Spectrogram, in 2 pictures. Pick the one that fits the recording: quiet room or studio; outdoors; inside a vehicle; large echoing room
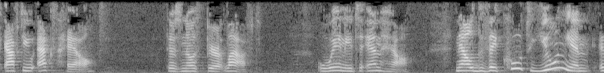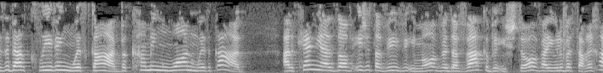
large echoing room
